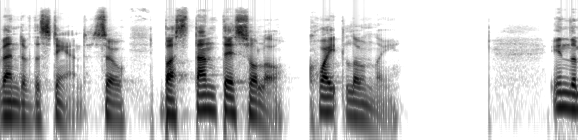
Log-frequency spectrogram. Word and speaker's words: bastante: stand there like that the word bastante whose stress syllable sounds kind of like stand means quite or quite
